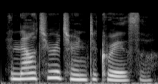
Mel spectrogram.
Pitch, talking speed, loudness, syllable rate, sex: 235 Hz, 225 wpm, -13 LUFS, 5.8 syllables/s, female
